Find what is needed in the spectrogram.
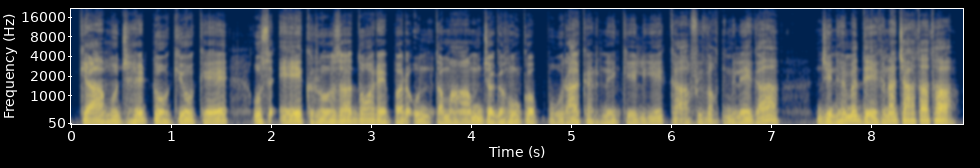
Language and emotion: Urdu, fearful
